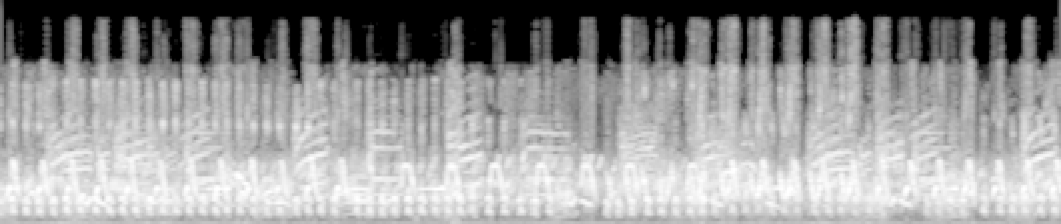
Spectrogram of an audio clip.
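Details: Agitated chatter of numerous small birds, a trapping lure of noisy trucukan and distressed 'burcil kejepit' calls; sharp piercing chirps and rapid hooked notes pour out continuously, with a light low hum behind.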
